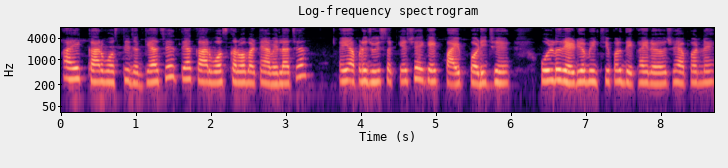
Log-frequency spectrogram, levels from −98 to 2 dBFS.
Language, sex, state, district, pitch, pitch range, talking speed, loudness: Gujarati, female, Gujarat, Gandhinagar, 240 Hz, 230-255 Hz, 220 wpm, -17 LUFS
